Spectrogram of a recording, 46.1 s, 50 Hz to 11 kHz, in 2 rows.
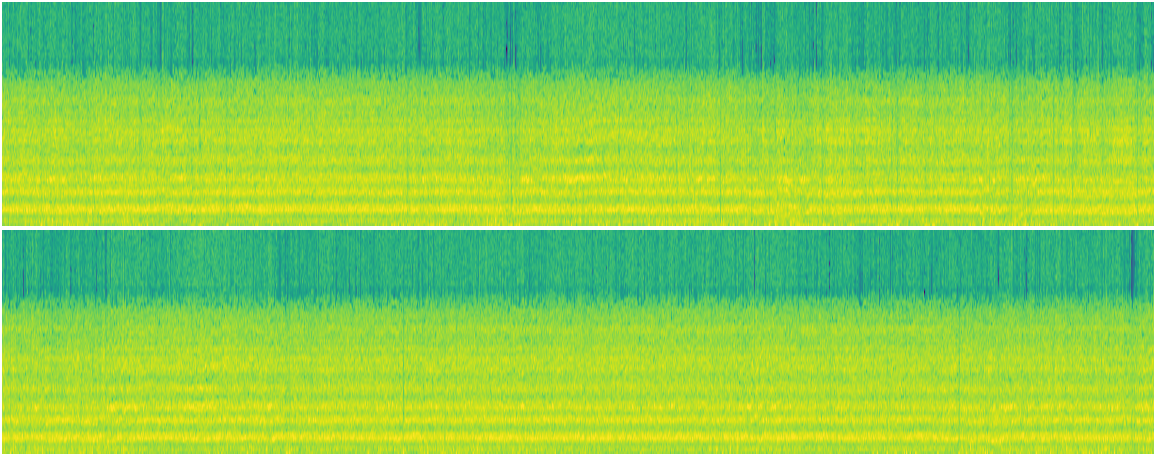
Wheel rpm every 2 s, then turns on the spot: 230, 230, 230, 230, 230, 220, 230, 220, 210, 230, 220, 210, 220, 220, 230, 230, 230, 230, 230, 230, 230, 220, 230.
none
